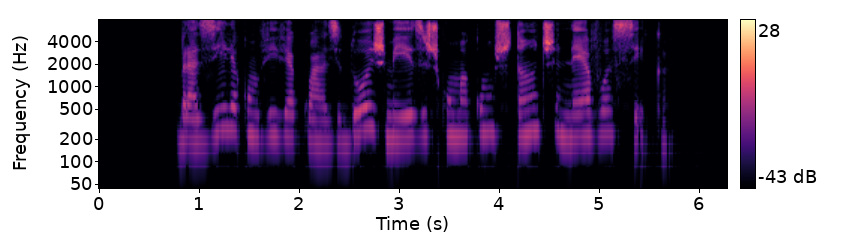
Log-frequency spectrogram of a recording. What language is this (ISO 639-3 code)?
por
